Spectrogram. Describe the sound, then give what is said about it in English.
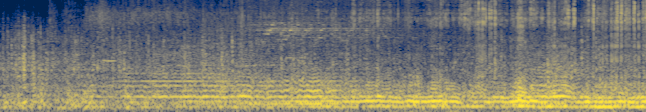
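Huge bugs buzz loudly in a continuous droning hum with steady tonal layers, holding an even level from start to finish with no voices. “Those bugs are huge! They can't fit through these bars.”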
